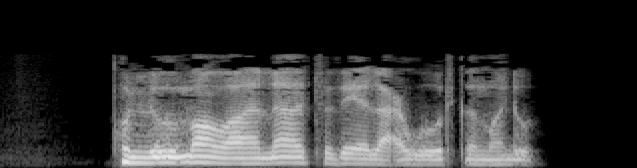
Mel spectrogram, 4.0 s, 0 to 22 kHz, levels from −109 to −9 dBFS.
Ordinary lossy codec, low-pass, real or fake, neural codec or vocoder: MP3, 24 kbps; 7.2 kHz; fake; codec, 16 kHz, 1 kbps, FunCodec, trained on LibriTTS, 50 frames a second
